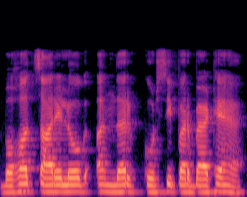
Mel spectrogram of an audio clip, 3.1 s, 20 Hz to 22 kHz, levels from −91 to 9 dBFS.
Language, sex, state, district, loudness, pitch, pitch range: Hindi, male, Jharkhand, Garhwa, -15 LUFS, 140 Hz, 135-140 Hz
